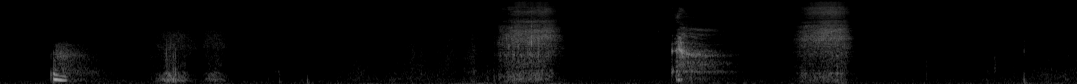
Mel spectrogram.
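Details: Two muffled sneezes into a down duvet, each preceded by a short breath in, from a tired person in bed after time out in cold, windy weather; nose sensitive, hopes it is not a cold.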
